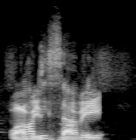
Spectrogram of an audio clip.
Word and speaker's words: wabi-sabi: You wrote about wabi-sabi. Is that pronounced right? – Yep, wabi-sabi.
